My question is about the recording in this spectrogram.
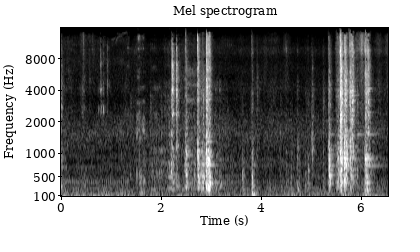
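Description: IKEA Maximera drawer-front fitting being released with a screwdriver: a cluster of clicks and clacks about two seconds in, and another near the end as the front bracket comes off the drawer side.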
